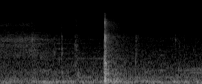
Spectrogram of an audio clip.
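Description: A skateboard lands with a sharp clack on pavement.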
